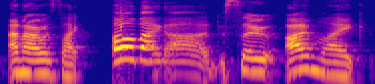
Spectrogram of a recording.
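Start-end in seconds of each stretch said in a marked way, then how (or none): 0.8-1.7 high, loud star-struck squeal of words; retold thrilled outburst, pitched way up; excited disbelief. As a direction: burst out, re-enacting being picked. Retells reaction to being picked.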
